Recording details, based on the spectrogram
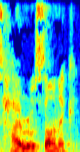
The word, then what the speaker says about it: Hierosonic: The band name is Hierosonic. That's like hieroglyphics.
